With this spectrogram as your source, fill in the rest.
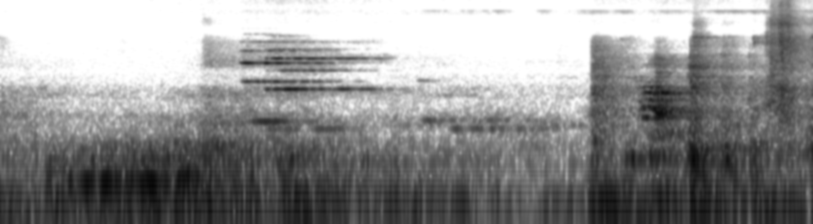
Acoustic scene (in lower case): elevator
